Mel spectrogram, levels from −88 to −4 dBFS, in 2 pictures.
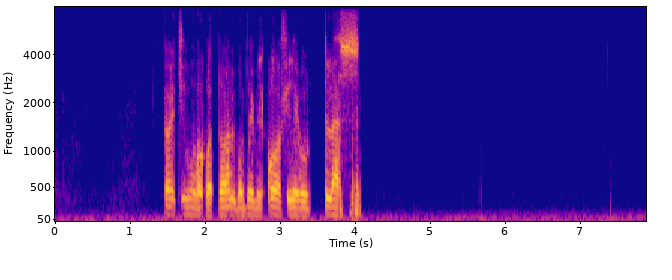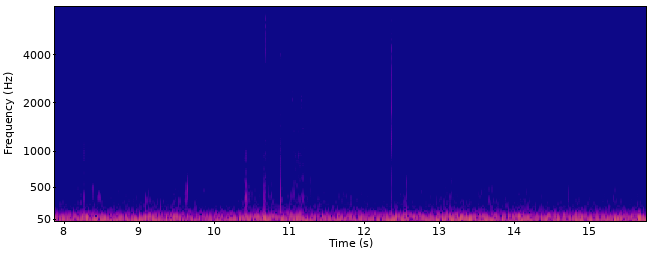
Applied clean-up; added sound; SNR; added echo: neural diffusion model UNIVERSE++.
